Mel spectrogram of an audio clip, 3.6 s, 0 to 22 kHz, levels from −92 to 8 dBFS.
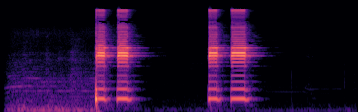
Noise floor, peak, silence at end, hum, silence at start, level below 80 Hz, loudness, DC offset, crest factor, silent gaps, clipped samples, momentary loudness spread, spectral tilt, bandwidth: -78 dBFS; -4 dBFS; 1.05 s; none; 0.95 s; -60 dBFS; -15 LUFS; under 0.1%; 20 dB; none; under 0.1%; 8 LU; -0.5 dB/octave; 17 kHz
